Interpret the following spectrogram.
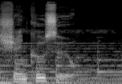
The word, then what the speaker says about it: Shanks: if you know that the Japanese pronunciation of his name is shankusu before of the four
